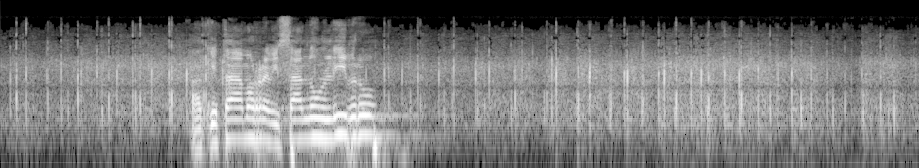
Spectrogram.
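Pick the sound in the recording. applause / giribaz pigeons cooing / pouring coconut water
applause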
